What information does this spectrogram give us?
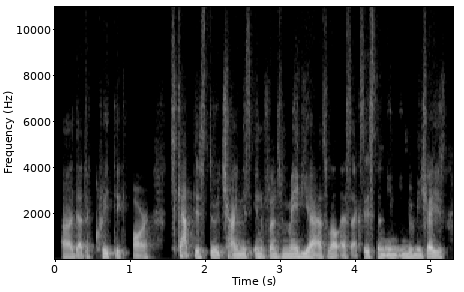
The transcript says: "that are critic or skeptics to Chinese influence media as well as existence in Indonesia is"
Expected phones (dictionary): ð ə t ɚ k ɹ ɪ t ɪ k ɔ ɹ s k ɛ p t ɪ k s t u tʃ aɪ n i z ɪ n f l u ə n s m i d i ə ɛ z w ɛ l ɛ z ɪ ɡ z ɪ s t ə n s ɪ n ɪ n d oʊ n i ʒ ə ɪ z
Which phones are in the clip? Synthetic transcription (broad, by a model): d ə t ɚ k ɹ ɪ t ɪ k ɔ ɹ s k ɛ p t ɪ s t u tʃ aɪ n i s ɪ n f l u ə n s m i d i ə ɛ s w ɛ l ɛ s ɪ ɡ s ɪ s t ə n ɪ n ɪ n d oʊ n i ʃ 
